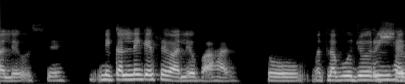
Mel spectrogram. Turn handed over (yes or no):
no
